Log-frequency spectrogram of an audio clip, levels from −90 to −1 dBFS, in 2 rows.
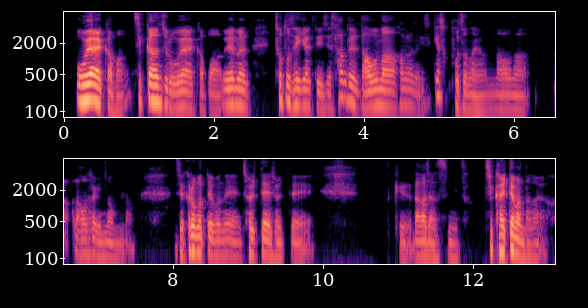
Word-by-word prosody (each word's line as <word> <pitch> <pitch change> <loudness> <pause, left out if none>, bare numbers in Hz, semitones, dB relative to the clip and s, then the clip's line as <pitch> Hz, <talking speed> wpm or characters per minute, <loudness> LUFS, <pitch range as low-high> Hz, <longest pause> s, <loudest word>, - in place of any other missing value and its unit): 오해할까 160 - +9
봐 100 +4 -10
집 - - -7
가는 160 -3 +7
줄 140 -3 -4
오해할까 115 0 -1
봐 105 -3 -9
왜냐하면 135 -3 0 0.3
저도 165 -1 -3
대기할 135 -1 -2
때 120 - -8
이제 110 +1 -8
사람들 165 -1 -4
나오나 125 +2 0
하면은 130 -5 -10
이제 145 +3 -21
계속 195 0 -7
보잖아요. 105 -5 -8
나오나 105 -1 -10 0.4
아 - - -15
나온 115 0 -6
사람 115 -3 -7
있나 100 0 -8
없나. 100 +1 -14 0.6
이제 - - -5
그런 140 -1 +2
것 130 - 0
때문에 110 -3 -5
절대 120 0 -2
절대 100 0 -9 1.1
그 - - -12
나가지 105 0 -2
않습니다. 95 0 -12 0.2
집 - - -5
갈 - - +5
때만 120 -3 +6
나가요. 95 +1 -11
115 Hz, 375 characters per minute, -25 LUFS, 105-135 Hz, 1.1 s, 오해할까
